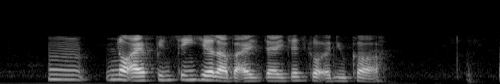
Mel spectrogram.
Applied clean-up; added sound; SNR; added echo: none; none; none; none.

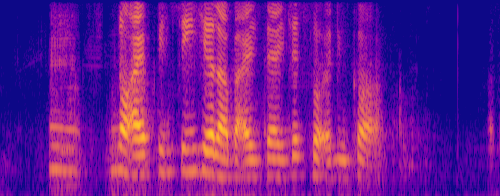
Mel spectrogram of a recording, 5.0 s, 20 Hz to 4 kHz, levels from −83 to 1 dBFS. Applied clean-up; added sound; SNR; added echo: neural separator model SepFormer DNS4.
